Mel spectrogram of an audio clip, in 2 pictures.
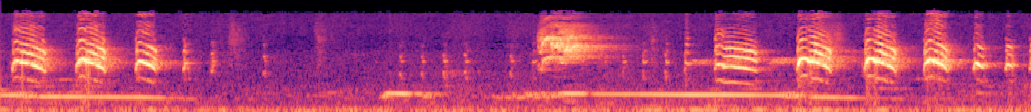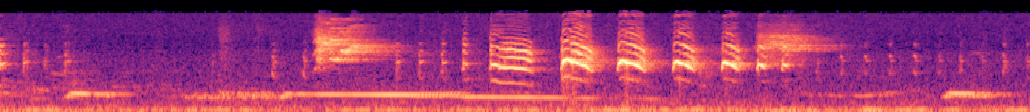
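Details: Female Horsfield's babbler giving bursts of rapid, sharp, repeated chirps, about three per second, in clusters, with a low steady whistled tone sliding slightly downward between the bursts.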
